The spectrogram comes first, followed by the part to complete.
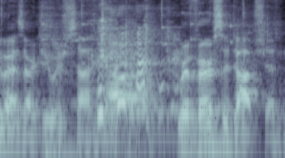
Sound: laughter

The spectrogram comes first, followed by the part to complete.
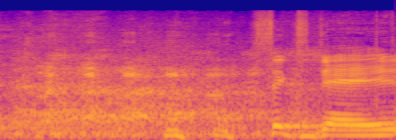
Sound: laughter

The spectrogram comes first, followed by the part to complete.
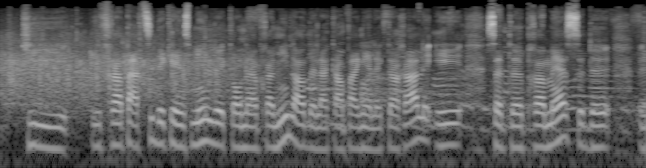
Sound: applause

